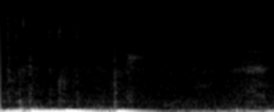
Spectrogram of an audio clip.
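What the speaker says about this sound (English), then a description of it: "So let's say here I'm typing my email ID." Keys clack quickly on a computer keyboard as an email address is entered on a Windows PC, a close burst of soft taps that fades to quieter typing.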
